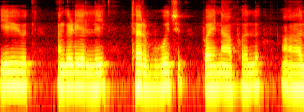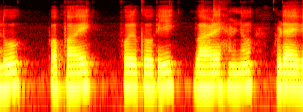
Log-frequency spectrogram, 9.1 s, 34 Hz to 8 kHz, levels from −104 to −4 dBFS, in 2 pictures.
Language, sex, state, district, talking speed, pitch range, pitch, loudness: Kannada, male, Karnataka, Bidar, 70 wpm, 110-120 Hz, 115 Hz, -19 LUFS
